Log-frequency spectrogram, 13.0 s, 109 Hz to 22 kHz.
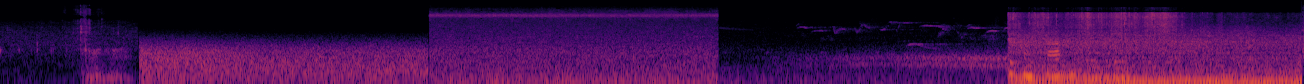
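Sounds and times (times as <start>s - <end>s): steady background hiss: 4.3s - 8.0s.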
